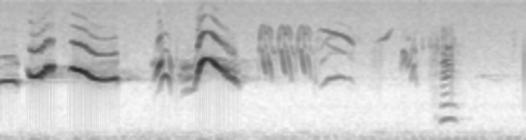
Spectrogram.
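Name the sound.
male blackbird singing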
